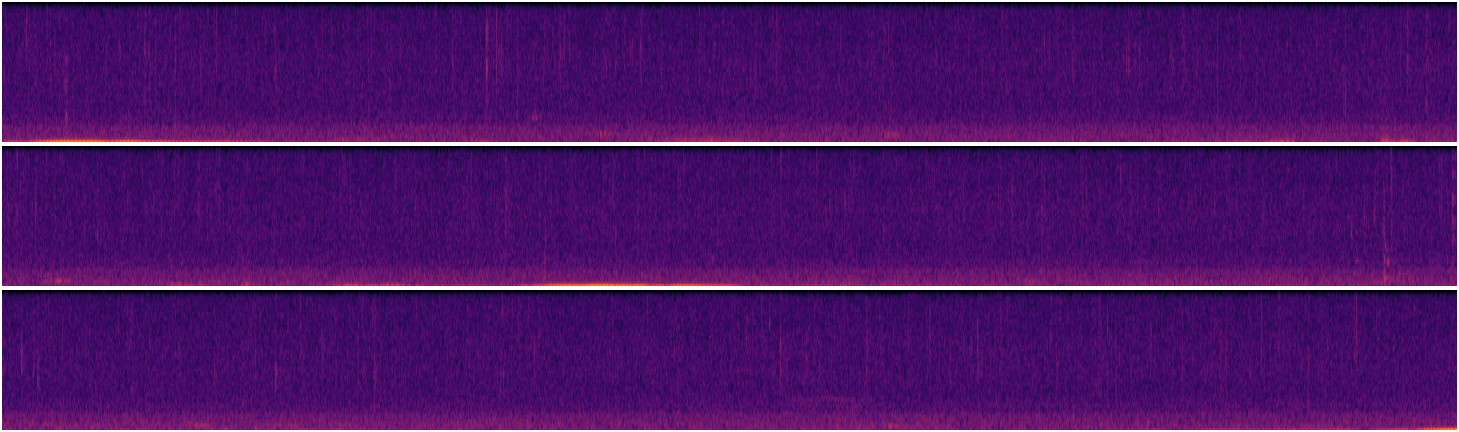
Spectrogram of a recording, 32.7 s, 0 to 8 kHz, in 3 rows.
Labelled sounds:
27.9	28.2	humpback whale, 1.7 to 2.0 kHz

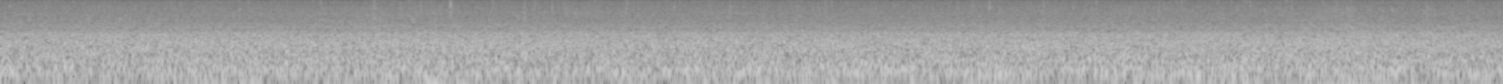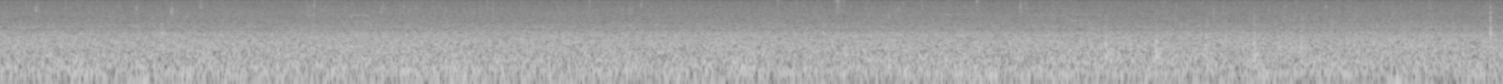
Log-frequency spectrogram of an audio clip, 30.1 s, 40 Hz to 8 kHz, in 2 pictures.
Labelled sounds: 7.2	7.5	killer whale, northern resident, G clan, GG subclan, 3.3 to 3.6 kHz

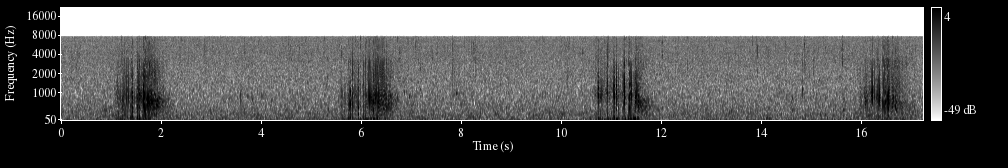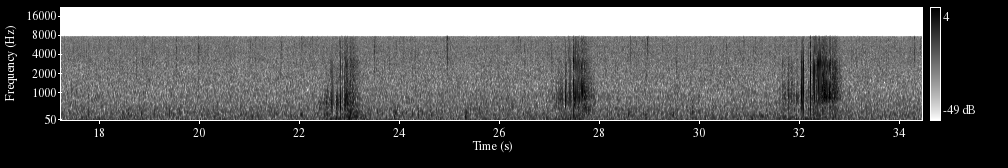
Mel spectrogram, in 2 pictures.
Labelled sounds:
16.0	16.3	invertebrate grinding on or near the hydrophone, 0.78 to 1.2 kHz

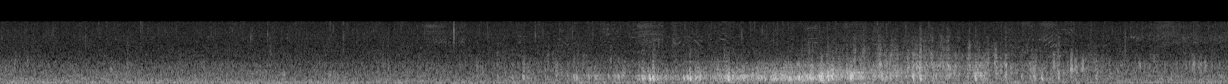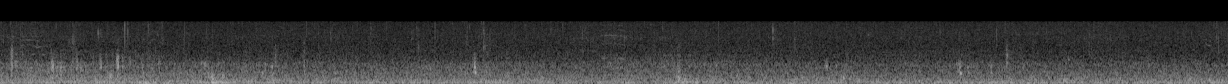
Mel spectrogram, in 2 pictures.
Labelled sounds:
18.3	18.5	Pacific white-sided dolphin, 2.4 to 4.0 kHz

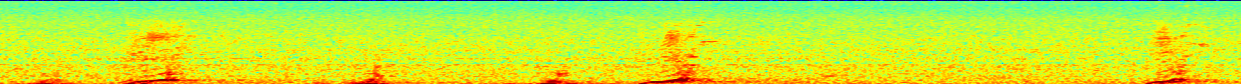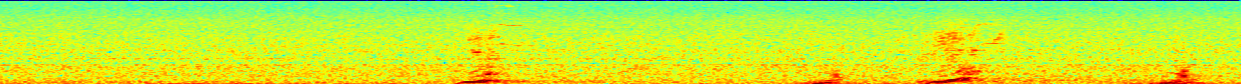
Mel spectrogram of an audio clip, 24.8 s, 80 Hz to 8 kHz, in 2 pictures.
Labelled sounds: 1.4	1.8	humpback whale, 2.0 to 2.4 kHz
6.6	6.9	humpback whale, 1.9 to 2.3 kHz
17.4	17.7	humpback whale, 3.1 to 3.4 kHz

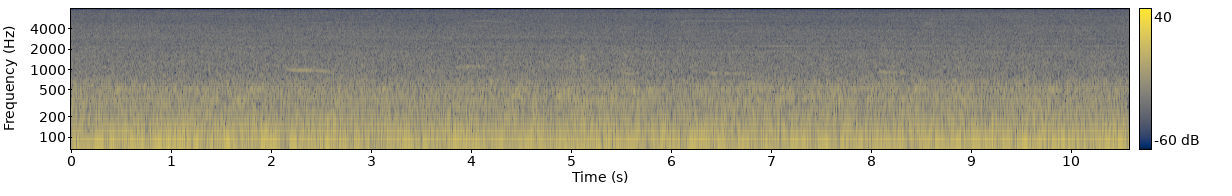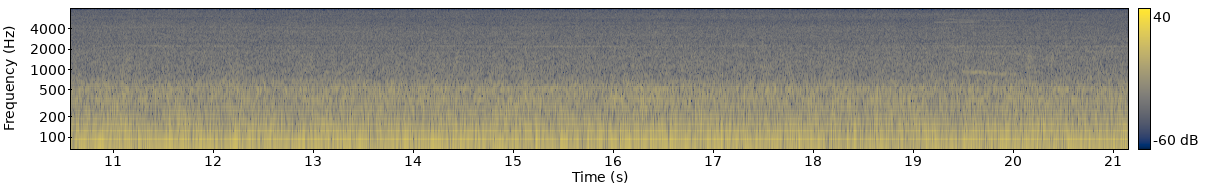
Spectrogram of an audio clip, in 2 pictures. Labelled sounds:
19.2	19.9	killer whale, southern resident, 4.4 to 6.4 kHz

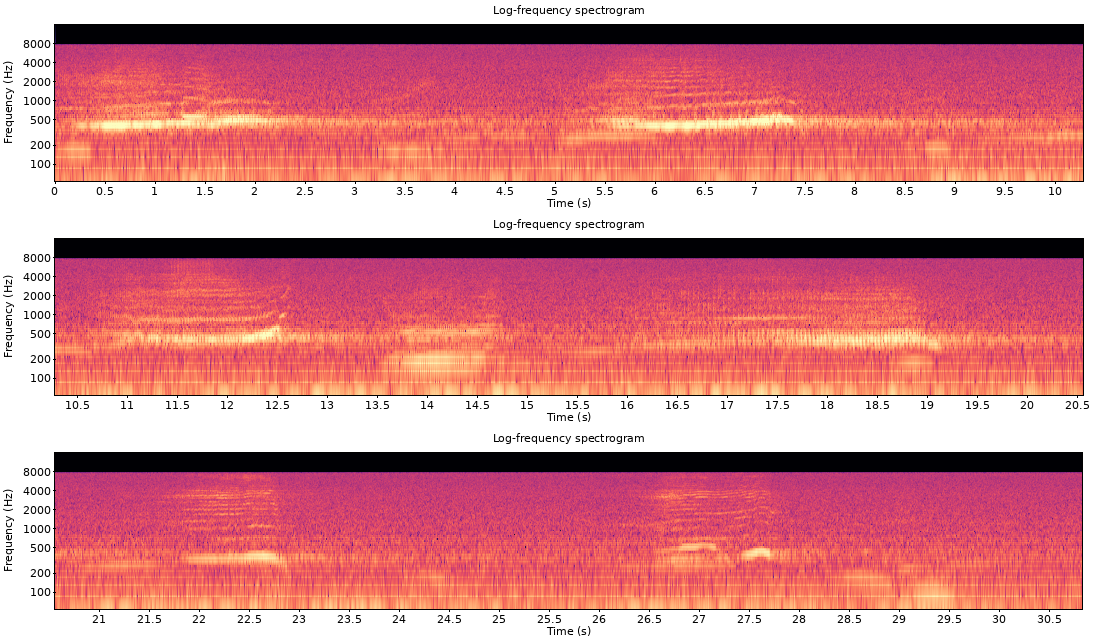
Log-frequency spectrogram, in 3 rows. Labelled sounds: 0.5	1.9	humpback whale, 0.80 to 1.2 kHz
5.9	7.4	humpback whale, 0.80 to 2.1 kHz
10.9	12.5	humpback whale, 0.80 to 2.6 kHz
17.0	17.4	humpback whale, 0.80 to 1.0 kHz
21.7	22.7	humpback whale, 0.96 to 4.1 kHz
26.4	27.7	humpback whale, 1.3 to 6.6 kHz

